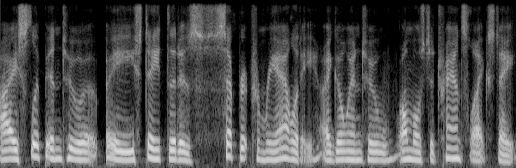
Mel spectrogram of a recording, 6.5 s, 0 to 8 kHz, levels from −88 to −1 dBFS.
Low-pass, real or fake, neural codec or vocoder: 7.2 kHz; real; none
